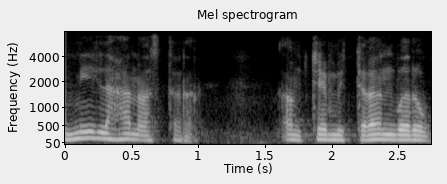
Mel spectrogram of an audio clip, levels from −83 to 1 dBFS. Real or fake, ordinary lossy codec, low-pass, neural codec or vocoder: fake; Opus, 16 kbps; 7.2 kHz; codec, 16 kHz, 2 kbps, FunCodec, trained on LibriTTS, 25 frames a second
